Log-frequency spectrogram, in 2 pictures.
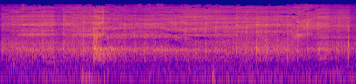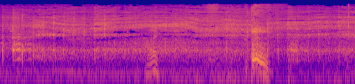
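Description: An IDC Direct Linc FX spirit box sweeping through radio stations through its small speaker: a steady static hiss broken by brief garbled voice-like snippets, the loudest a falling fragment near the end. One snippet is taken by the user for a spirit saying 'thank you?'.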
